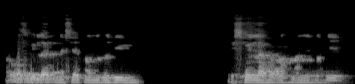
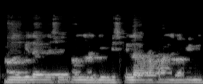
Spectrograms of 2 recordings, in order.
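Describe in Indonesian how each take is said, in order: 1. Ada jeda singkat yang memisahkan kedua frasa. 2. Kedua frasa itu menyambung tanpa jeda. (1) "kalau kita diam sejenak dapat satu sunnah" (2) "Jangan disambung... Ketinggalan satu sunnah kita"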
